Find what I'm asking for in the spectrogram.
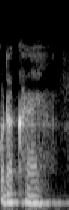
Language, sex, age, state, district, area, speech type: Dogri, male, 30-45, Jammu and Kashmir, Udhampur, rural, spontaneous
